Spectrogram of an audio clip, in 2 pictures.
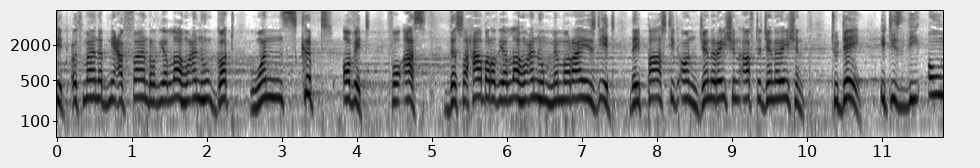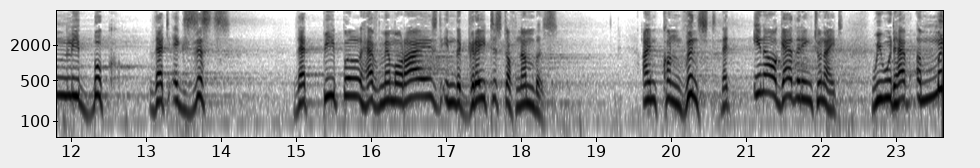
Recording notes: Delivered at Tuanku Mizan Zainal Abidin Musjid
